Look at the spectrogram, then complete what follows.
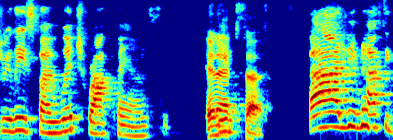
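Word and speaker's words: INXS: was I mean I've learned over time that's in excess but you know nobody knew how to pronounce it unless you learned so they were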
